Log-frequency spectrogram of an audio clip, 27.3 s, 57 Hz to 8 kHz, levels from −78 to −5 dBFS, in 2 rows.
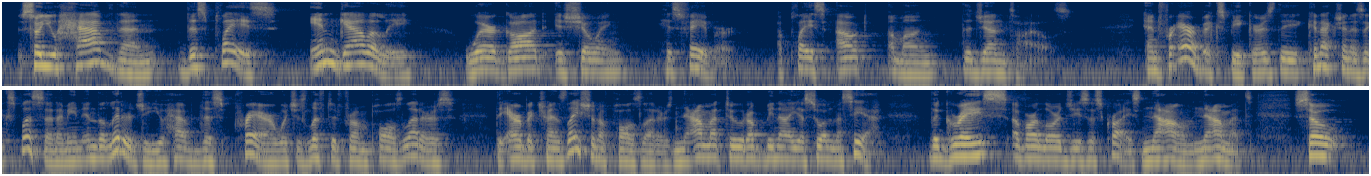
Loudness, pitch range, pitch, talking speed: -31 LUFS, 125-150 Hz, 135 Hz, 130 wpm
